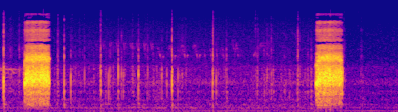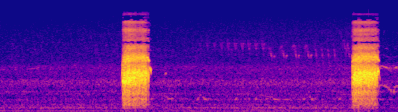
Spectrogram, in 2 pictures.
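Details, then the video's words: Male little owl visiting calls four times over twelve seconds, each a brief harsh, hissing screech spaced roughly three to four seconds apart, with light clicks in between. "Mannetje steenuil komt even buurten"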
